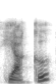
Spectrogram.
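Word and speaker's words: 百: Hi plus ya becomes hya. This is again a blended sound, and this is ku. So 100 is hyaku.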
